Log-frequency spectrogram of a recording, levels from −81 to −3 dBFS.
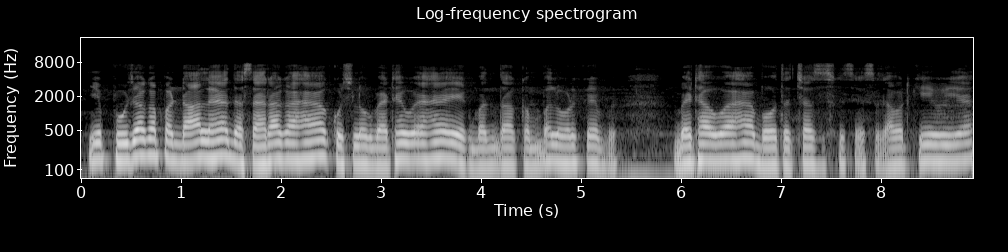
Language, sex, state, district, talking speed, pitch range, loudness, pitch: Hindi, male, Jharkhand, Sahebganj, 200 wpm, 125-150 Hz, -23 LUFS, 135 Hz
